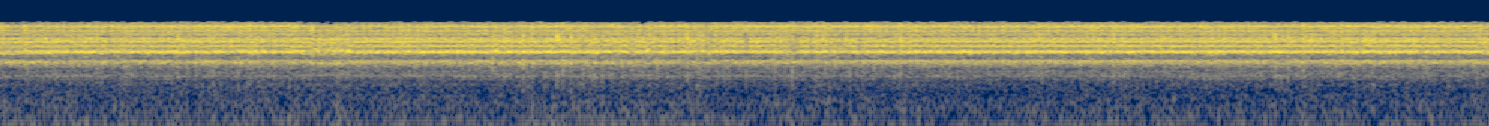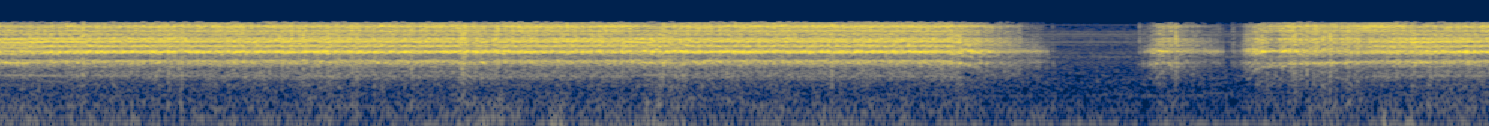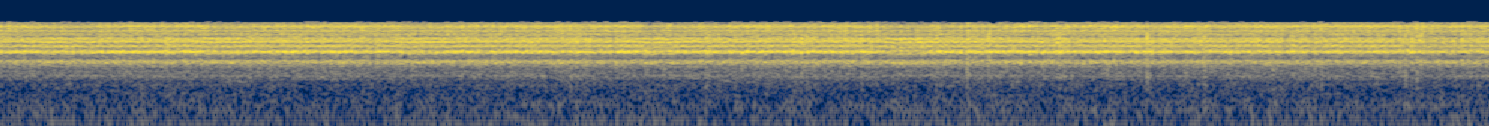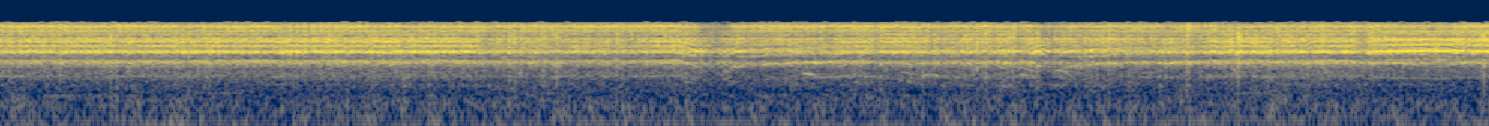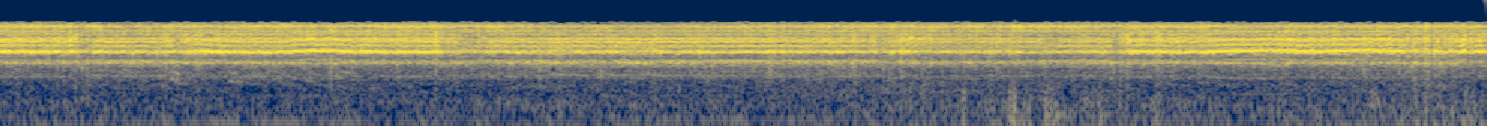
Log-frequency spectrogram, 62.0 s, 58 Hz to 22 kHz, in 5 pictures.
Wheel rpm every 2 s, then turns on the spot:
160, 160, 160, 160, 160, 160, 160, 160, 160, 160, 50, 70, 160, 160, 160, 160, 160, 160, 160, 160, 160, 140, 160, 150, 160, 160, 160, 160, 160, 160, 160.
none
